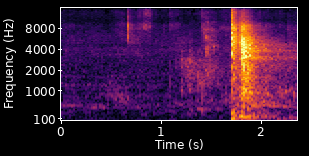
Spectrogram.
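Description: A heavy rubber weighted throwing ball thrown hard and landing with one loud thud near the end, followed by a brief rustle that dies away over about half a second.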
